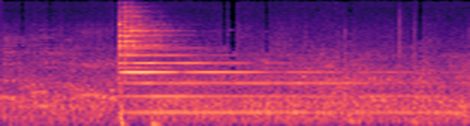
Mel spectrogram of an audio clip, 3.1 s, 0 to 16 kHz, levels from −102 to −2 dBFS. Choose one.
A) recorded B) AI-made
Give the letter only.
A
